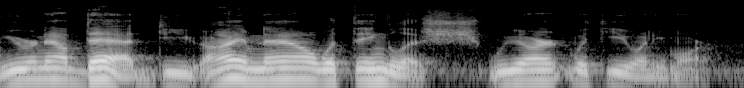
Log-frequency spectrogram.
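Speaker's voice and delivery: plain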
